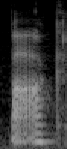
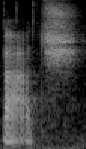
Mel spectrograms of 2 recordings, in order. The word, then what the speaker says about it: Bach: His name is spelled the same way and pronounced like Bach, not Batch.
